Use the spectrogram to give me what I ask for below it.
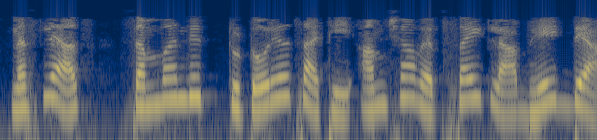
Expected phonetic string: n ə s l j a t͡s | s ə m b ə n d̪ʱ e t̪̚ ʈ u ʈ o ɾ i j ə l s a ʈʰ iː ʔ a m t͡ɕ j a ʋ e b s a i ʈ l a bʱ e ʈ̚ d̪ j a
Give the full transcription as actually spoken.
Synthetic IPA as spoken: n ə s l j a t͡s | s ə m b ə n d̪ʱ i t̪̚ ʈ u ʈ o ɾ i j ə l s a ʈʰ iː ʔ a m t͡ɕ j a ʋ e b s a i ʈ l a bʱ e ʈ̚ d̪ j a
